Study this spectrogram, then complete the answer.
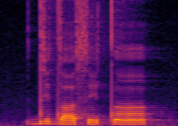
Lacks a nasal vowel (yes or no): no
